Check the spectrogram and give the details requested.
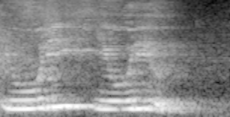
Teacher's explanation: Л иногда произносится, иногда не произносится, поэтому она может звучать и ури, и урил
